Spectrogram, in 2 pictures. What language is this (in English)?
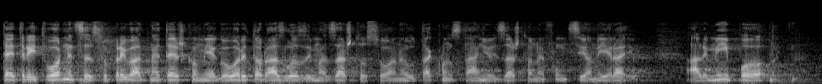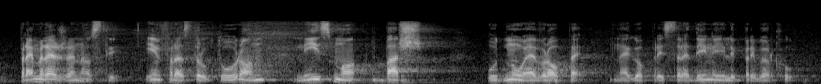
Croatian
